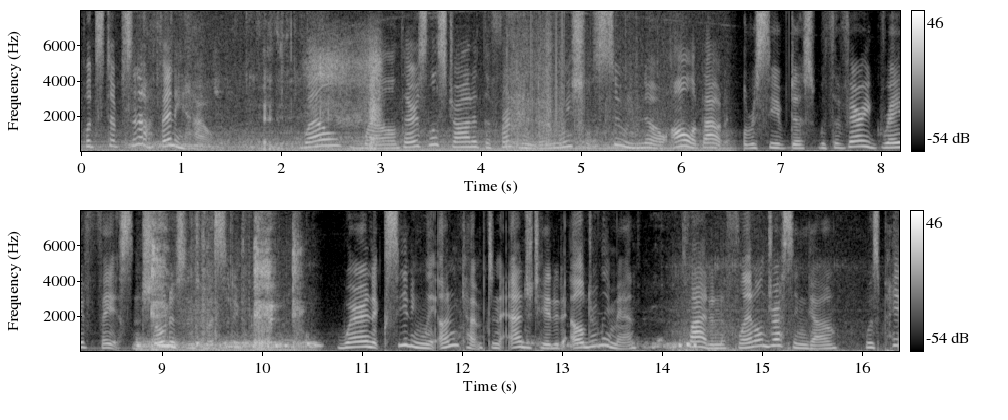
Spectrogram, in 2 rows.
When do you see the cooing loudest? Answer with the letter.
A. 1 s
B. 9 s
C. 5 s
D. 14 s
B.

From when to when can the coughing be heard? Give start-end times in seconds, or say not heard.
2.2-3.0, 8.9-10.4.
